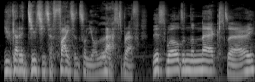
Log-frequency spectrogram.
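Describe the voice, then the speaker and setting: Man doing a gruff vulgar old grandma. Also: a little high, unhurried, soft background music, pitched above the performer's own voice. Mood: stern. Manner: blunt, scolding.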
